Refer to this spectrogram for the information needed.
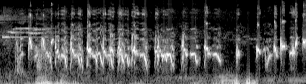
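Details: Yellow-vented bulbul singing, meant to stir other bulbuls into song: quick runs of gurgling, up-and-down warbled notes in bursts, with brief pauses between phrases and faint low background rumble.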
